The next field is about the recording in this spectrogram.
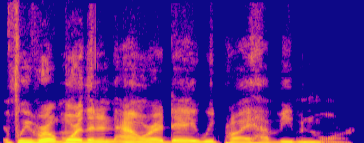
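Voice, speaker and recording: A woman's voice: rumbling low, quick pace, warm tone. A woman from Utah with an American accent, explaining things step by step in a conversational interview. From Utah, United States. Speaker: podcast guest, screenwriter and actor.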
